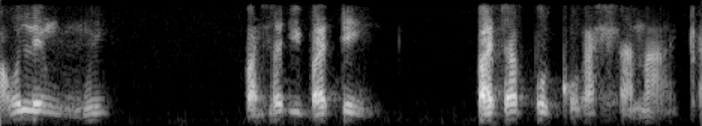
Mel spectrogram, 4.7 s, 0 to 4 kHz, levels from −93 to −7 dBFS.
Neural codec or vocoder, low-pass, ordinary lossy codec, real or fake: vocoder, 22.05 kHz, 80 mel bands, Vocos; 3.6 kHz; AAC, 32 kbps; fake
